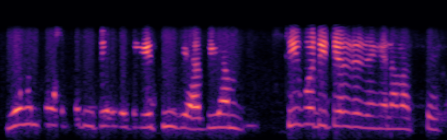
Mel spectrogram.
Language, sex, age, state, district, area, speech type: Hindi, female, 30-45, Uttar Pradesh, Sitapur, rural, conversation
